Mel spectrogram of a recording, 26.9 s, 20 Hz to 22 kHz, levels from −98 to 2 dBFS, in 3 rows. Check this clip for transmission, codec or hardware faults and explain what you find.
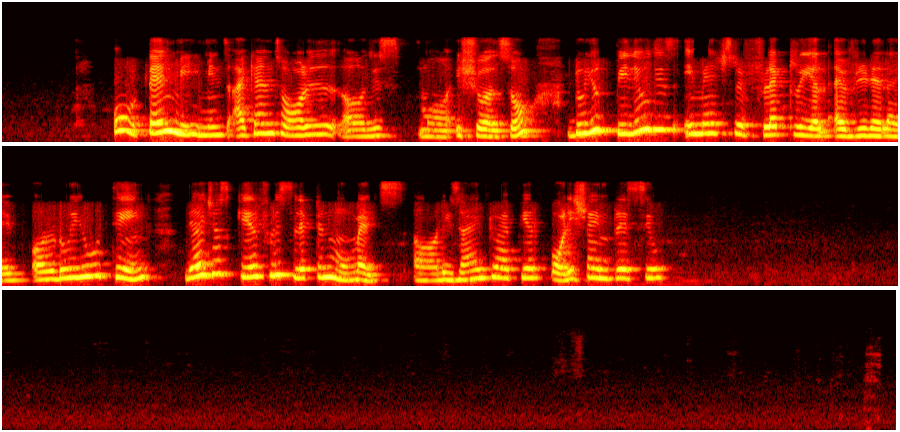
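Nothing stood out on listening to this recording; no faults could be heard at any point.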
